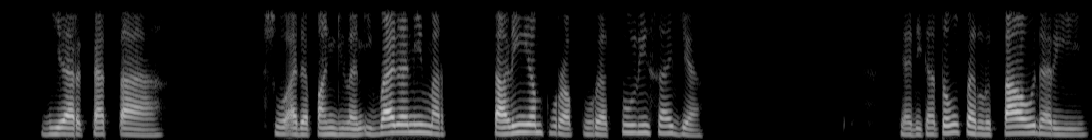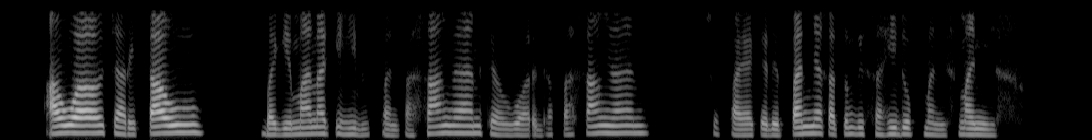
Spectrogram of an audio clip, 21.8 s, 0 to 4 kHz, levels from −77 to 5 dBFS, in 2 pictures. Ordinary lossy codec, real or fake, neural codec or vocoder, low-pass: none; fake; codec, 16 kHz, 2 kbps, FunCodec, trained on LibriTTS, 25 frames a second; 3.6 kHz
